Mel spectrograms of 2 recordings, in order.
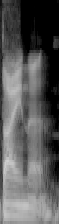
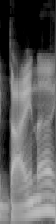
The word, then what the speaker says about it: Dinah: I always pronounce it Dina in my head Dina. Dina. because I have problems. No, I also have problems, but they say Dinah in the audiobook, so that's just the name I They go do.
